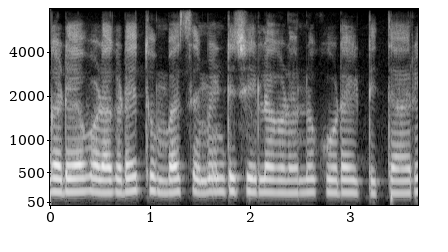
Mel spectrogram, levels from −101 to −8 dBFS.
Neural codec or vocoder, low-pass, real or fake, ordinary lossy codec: none; none; real; none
